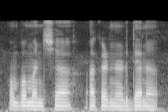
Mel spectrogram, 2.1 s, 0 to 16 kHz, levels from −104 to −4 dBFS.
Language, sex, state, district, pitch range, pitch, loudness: Kannada, male, Karnataka, Bidar, 105-110 Hz, 105 Hz, -16 LUFS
